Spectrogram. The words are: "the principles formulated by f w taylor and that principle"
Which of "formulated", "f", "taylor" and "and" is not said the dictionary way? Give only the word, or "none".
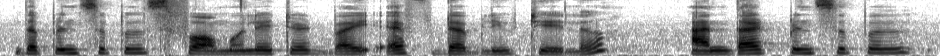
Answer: none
